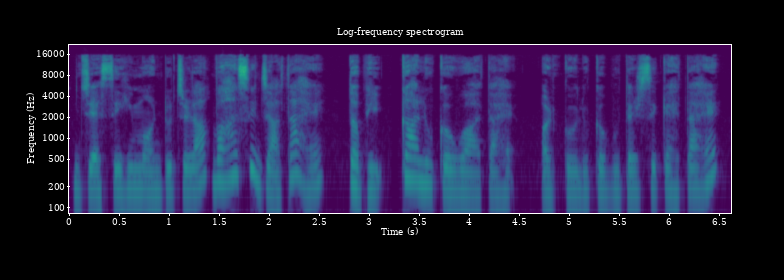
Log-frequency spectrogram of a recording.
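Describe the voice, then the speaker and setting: Woman narrating a lively children's story. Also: fairly low pitch, measured pace.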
